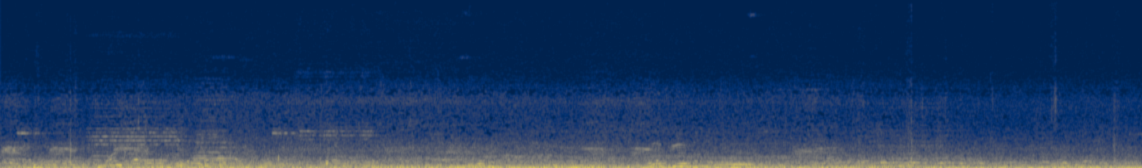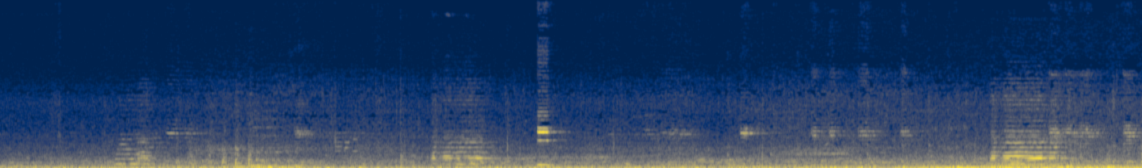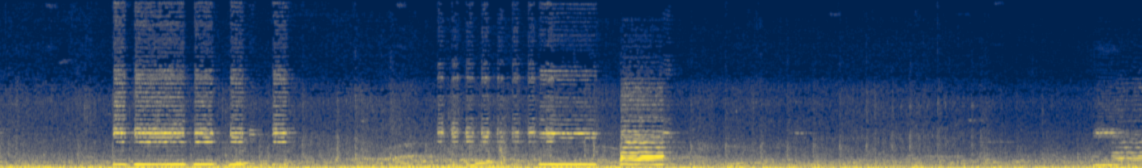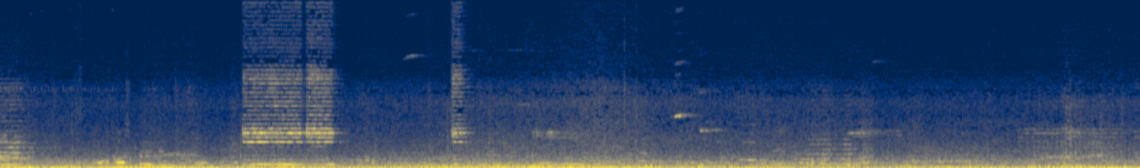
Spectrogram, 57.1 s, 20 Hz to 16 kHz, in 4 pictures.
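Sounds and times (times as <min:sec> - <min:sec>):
traffic engines running: 0:00.0 - 0:57.0
vehicle horns honking: 0:26.6 - 0:28.6, 0:30.0 - 0:32.3, 0:34.0 - 0:37.1, 0:42.2 - 0:43.4, 0:45.8 - 0:47.2.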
